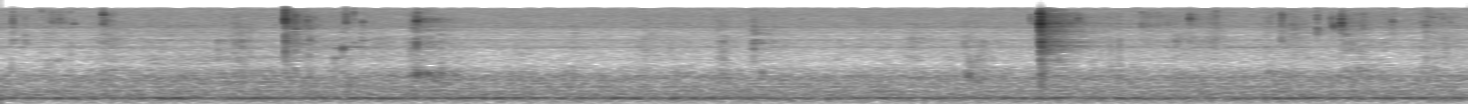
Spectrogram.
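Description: Close-up eating sounds of someone chewing and biting into thin-cut ribeye steak dipped in garlic butter, with a few small mouth and chopstick clicks, the sharpest about four seconds in as a bite goes into the mouth. A steady hum runs underneath.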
